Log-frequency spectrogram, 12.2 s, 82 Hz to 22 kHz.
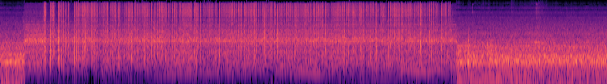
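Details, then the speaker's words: Welding V-band flanges onto used long-tube headers for a '61 Mercury Comet exhaust: steady even frying crackle, no breaks or pops; setting right with good penetration. "Setting seems to be just right. Yeah, I get good penetration."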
